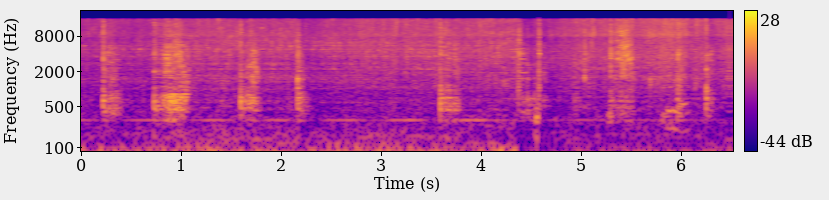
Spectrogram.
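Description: Chopsuey with tomato being stirred in a sizzling frying pan, a spatula scraping and clattering in repeated strokes over a constant hiss of frying, close and fairly loud, with no talk.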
